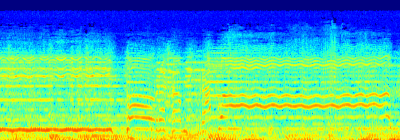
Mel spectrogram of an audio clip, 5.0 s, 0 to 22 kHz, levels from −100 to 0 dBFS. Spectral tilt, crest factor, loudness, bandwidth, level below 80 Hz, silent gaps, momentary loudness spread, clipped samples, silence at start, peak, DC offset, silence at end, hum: -6 dB/octave; 12 dB; -24 LUFS; 10.5 kHz; -32 dBFS; none; 4 LU; under 0.1%; 0 s; -10 dBFS; under 0.1%; 0 s; none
